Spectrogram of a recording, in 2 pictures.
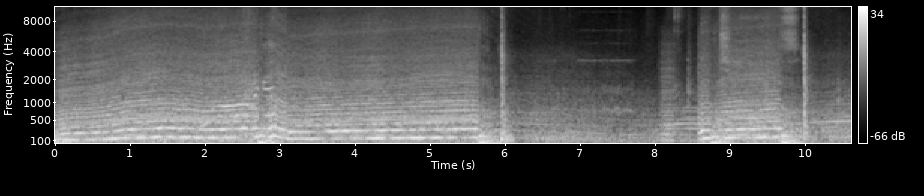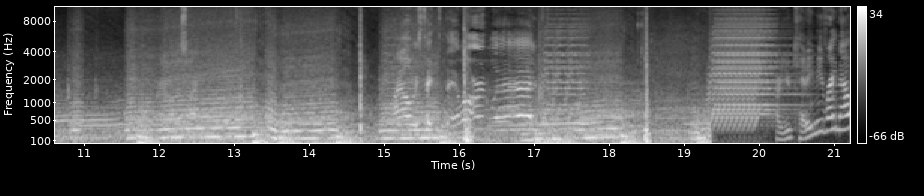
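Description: Tuned 600hp BMW M4 convertible with a manual gearbox, revving loud in a driving game and climbing through gears with sharp cut-offs between pulls. Talk runs over it, and crackles come near the end.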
